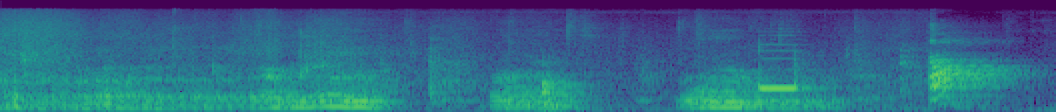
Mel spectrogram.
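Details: Puppy playing with a rottweiler indoors: three rough, low barking growls of about a second each, one after another, ending in a sharper yelp, heard in a small room.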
